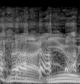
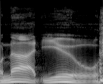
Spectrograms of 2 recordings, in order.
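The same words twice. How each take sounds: First: "Not you" louder and higher, pushing hard on "Not"; emphatic repeat. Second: Said in the usual way. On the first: Retold or imitated. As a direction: hit "Not" hard the second time, rising at the end. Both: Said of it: "they just were like".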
